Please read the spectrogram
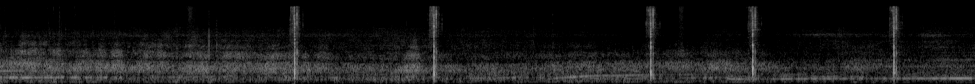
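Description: Ryobi 18 V cordless crown stapler firing staples into the timber of a chicken-run fence: five sharp shots at uneven spacing. A steady background drone rises in pitch about midway.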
